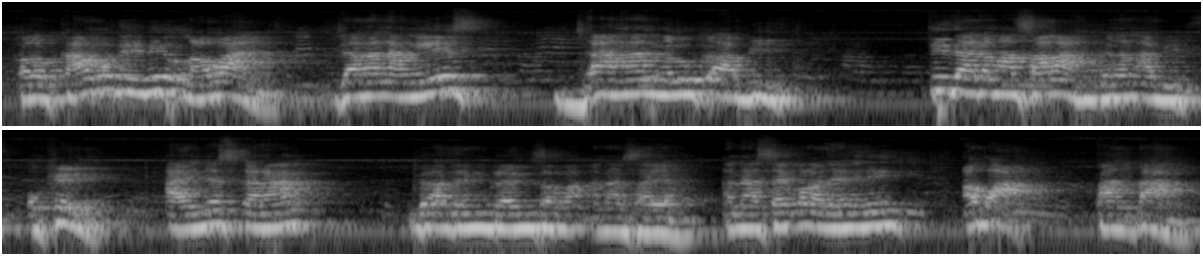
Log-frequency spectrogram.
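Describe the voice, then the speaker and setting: A man giving a parenting talk to parents, animated and checking in with the audience through quick questions. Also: high voice. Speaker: parenting speaker. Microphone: distant from the mic. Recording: echoey hall, distant mic.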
